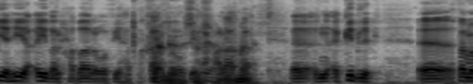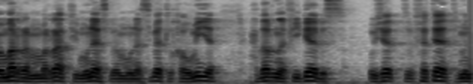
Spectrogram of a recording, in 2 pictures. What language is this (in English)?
Arabic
